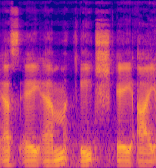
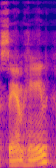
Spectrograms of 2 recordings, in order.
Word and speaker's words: Samhain: isn't that like a samhain and that's just because the m h makes a w sound this is you know a gaelic word and uh there's there's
